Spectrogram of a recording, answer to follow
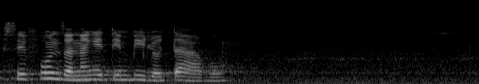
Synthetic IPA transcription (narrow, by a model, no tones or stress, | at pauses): sifund͡zʱanaŋetʼimpʼilɔtʼaːɓɔ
